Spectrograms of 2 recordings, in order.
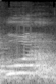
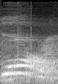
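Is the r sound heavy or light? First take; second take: light; heavy. First: The r is light, without the voice raised. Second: The r is heavy, with the voice raised. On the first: The speaker calls it wrong. "nggak boleh kur" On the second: The speaker calls it right. "Jadi harus kur"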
